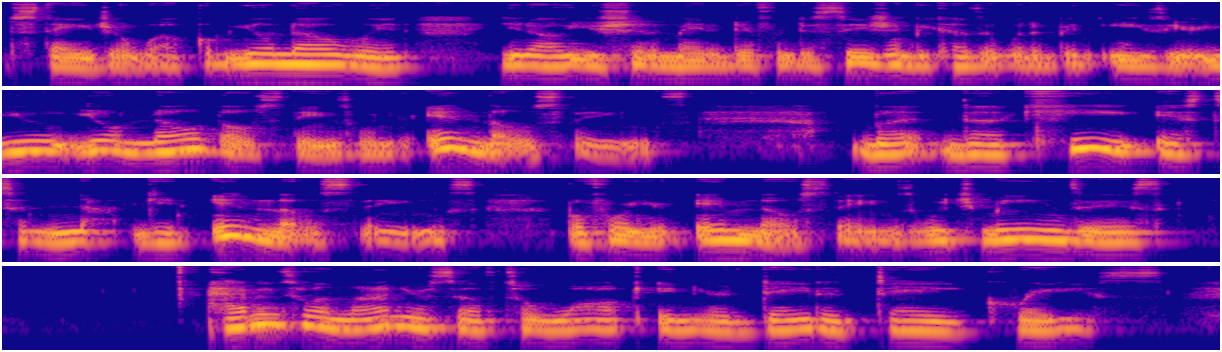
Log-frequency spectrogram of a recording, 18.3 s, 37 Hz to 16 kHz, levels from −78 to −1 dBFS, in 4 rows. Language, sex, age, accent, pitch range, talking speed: English, female, 30-49, American, 155-185 Hz, 195 wpm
